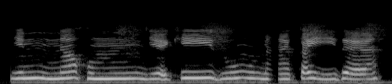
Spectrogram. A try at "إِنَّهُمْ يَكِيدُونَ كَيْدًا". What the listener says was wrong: கைதா. அந்த நிப்பாட்டுற முறை பிழை, நிப்பாட்டுற ஒழுங்கு பிழை. كيدا إنهم يكيدون كيدا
